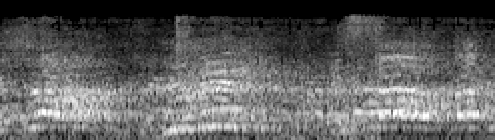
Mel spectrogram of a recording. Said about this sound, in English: When visiting French President Emmanuel Macron toured the streets of Jumeisa, he was mobbed by a crowd chanting, "The people demand the end of the regime."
